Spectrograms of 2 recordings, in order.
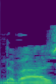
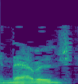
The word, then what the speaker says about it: Navage: Some people pronounce it Navaj. Some people say Navage. It's N-A-V-A-G-E.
